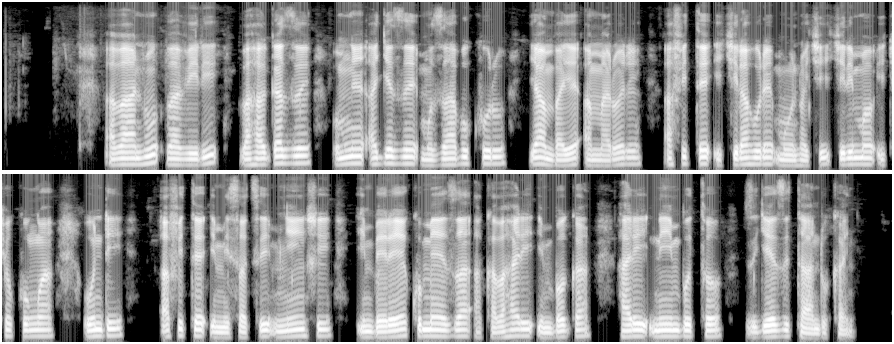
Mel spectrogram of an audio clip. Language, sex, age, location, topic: Kinyarwanda, male, 25-35, Kigali, health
